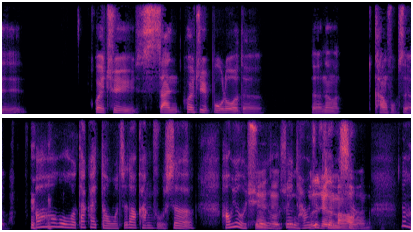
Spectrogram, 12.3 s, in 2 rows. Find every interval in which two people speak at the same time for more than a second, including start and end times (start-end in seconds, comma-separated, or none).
9.9-11.6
